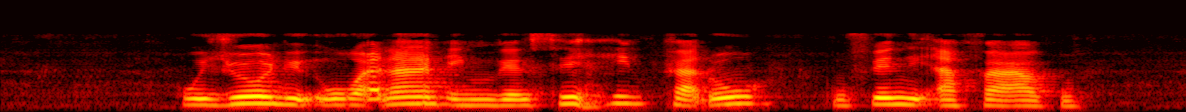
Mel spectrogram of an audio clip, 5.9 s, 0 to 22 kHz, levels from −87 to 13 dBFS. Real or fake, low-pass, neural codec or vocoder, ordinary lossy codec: fake; 7.2 kHz; autoencoder, 22.05 kHz, a latent of 192 numbers a frame, VITS, trained on one speaker; MP3, 48 kbps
